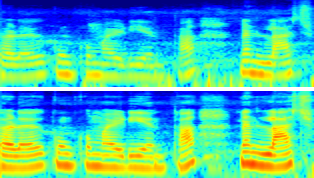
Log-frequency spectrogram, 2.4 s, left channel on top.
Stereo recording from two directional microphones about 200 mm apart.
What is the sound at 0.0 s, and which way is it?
A woman's voice, 45° right (ahead or behind).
